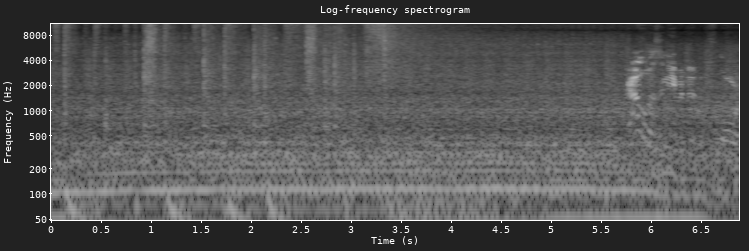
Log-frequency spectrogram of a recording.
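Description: A 1967 Dodge Dart with a freshly tuned carburetor pulls away at three-quarter throttle, its loud, steady engine roar with deep low rumble filling the whole stretch, recorded from inside the car while people talk.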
